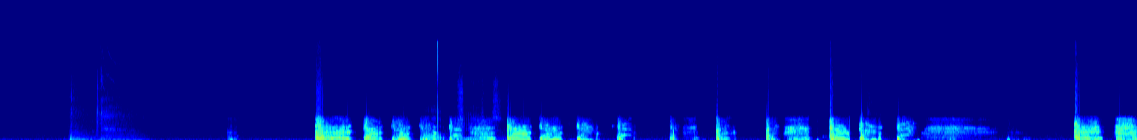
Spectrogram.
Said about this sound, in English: It was a guy coughing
